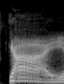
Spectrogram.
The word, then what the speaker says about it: Skyy: And his name rhymes with buy because it's Skyy, and it's Skyy Moore.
